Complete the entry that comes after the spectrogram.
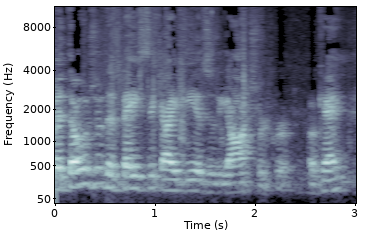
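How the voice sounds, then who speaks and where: Noticeable background noise runs under a man's voice. His intonation is lively and his pace moderate. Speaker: AA workshop leader. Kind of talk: workshop teaching. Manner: casual, conversational.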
